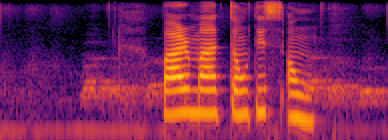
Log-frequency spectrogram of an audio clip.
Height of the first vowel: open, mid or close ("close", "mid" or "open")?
open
